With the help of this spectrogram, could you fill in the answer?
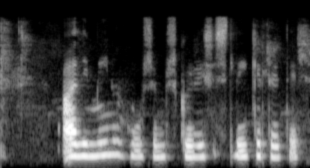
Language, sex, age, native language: Icelandic, female, 15, Icelandic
